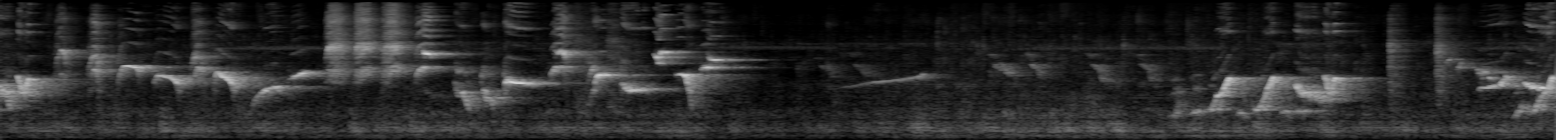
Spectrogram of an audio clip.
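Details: White-rumped shama, a young forest-caught bird, singing a varied run of loud whistled phrases: rising sweeps, sharp chirps and rapid trills, with a quieter pause in the middle before the bold rising whistles return.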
